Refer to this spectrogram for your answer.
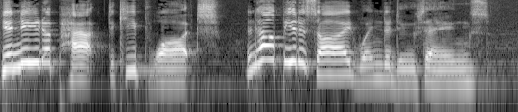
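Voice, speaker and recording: A woman uses a put-on character voice at a fairly low pitch. She speaks at a fairly slow pace. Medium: read story. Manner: gruff.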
